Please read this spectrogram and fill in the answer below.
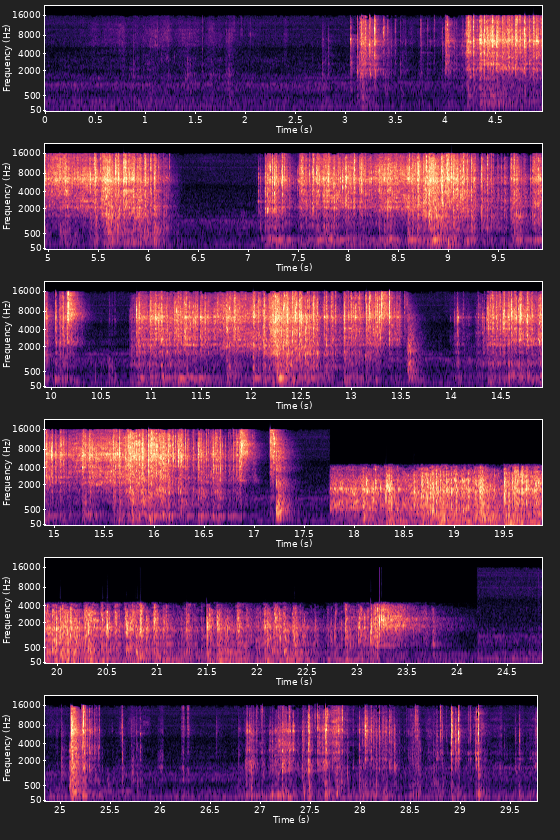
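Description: Plastic toy-playset mechanisms and a die-cast toy vehicle clicking and rattling on plastic track, in four bursts of about two seconds each. These are followed by a duller, continuous rattle lasting about five seconds, then a few more short clicks near the end.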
